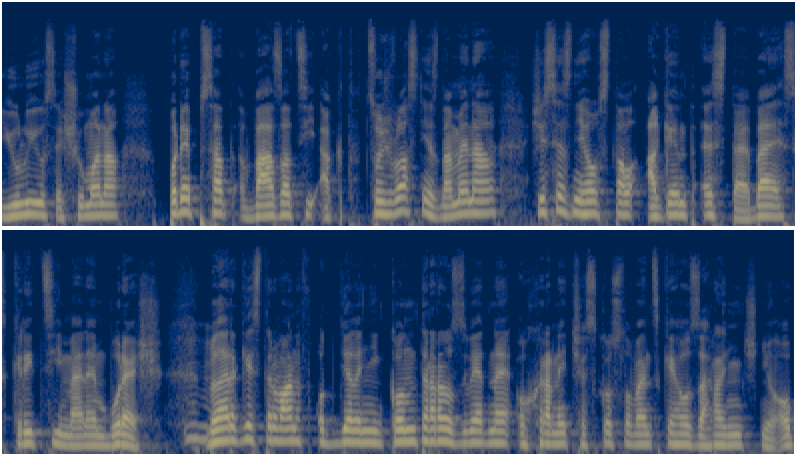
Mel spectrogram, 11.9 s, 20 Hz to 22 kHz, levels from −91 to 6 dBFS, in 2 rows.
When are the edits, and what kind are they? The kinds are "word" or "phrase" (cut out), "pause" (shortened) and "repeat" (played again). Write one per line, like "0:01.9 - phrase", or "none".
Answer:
none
